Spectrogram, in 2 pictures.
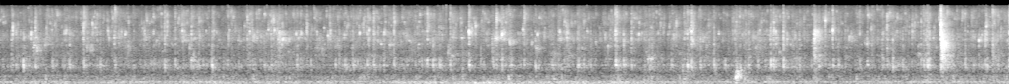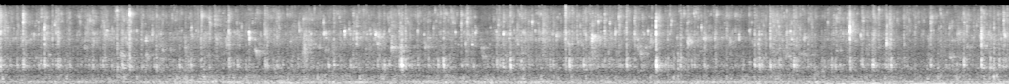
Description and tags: rain in pipes
rain streaming in pipes (basement)
pipes, rain, water, field-recording, nature, stream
